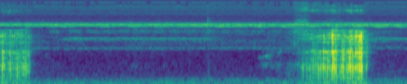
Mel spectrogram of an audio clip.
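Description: Two rough, noisy breath sounds about four seconds apart, over steady background hum; snoring in a sleeping dog.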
